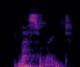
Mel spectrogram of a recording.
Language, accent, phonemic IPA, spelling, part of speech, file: English, Southern England, /ˈmæs.ə.ɹeɪt/, macerate, verb, LL-Q1860 (eng)-macerate.wav
- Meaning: 1. To soften (something) or separate it into pieces by (or as if by) soaking it in a heated or unheated liquid 2. To reduce solids to small pieces (in a macerator)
